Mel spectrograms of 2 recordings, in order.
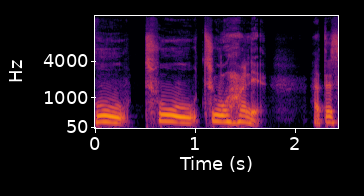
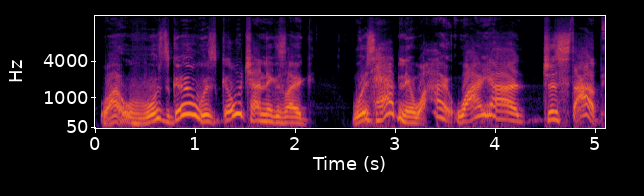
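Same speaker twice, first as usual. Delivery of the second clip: high, pleading questions, mock panic; retold alarm; 9 semitones higher than usual. Storyteller replays confronting the crowd, high-pitched alarm. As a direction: voice jumps up in alarm. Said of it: "I get scared for myself and him".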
